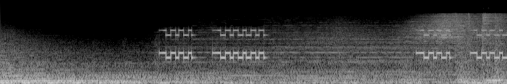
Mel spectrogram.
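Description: A landline telephone rings indoors in short repeated double bursts, loud and close over a low background hum, with no talk during the rings.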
